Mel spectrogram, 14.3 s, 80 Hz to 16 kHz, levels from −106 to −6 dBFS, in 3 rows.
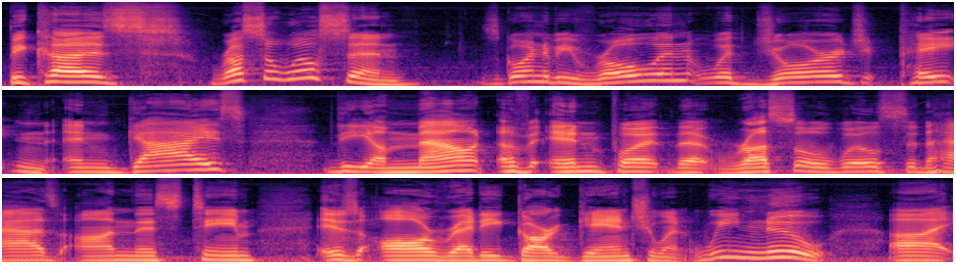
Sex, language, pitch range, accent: male, English, 145-195 Hz, American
